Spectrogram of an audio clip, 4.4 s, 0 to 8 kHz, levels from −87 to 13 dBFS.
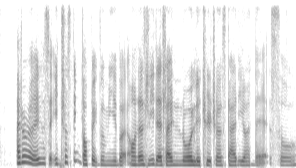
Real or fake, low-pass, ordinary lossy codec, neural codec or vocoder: fake; none; none; codec, 16 kHz, 4 kbps, FreqCodec, larger model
